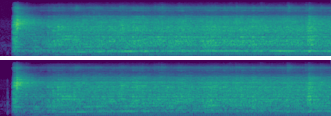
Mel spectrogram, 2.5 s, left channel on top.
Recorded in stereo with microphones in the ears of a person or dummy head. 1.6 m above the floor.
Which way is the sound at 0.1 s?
20° right (ahead or behind).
